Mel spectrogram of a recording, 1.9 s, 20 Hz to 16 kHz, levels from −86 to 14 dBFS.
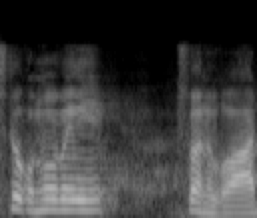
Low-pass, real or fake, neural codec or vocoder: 7.2 kHz; fake; codec, 16 kHz, 1 kbps, FunCodec, trained on LibriTTS, 50 frames a second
